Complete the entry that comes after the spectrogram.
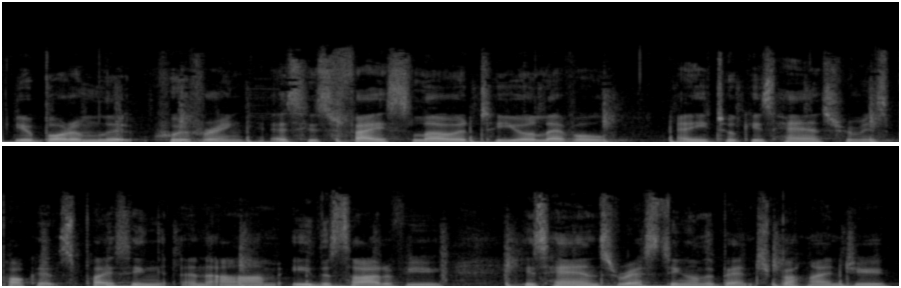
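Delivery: usual speaking voice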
